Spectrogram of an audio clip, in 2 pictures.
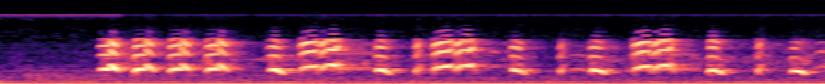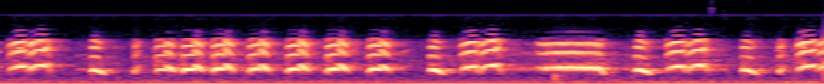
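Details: Buttonquail trapping decoy: after a quiet start, a long, dense stream of rapid chattering and clucking notes with bright overtones, nearly continuous for several seconds, over a low hum.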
